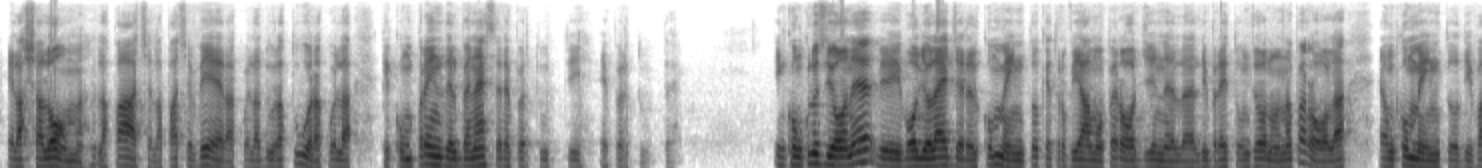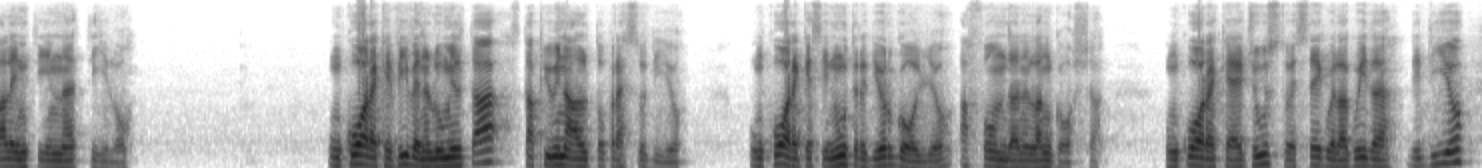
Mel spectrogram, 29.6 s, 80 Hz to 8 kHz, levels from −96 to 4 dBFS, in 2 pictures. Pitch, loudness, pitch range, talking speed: 125 Hz, -17 LUFS, 120-140 Hz, 150 wpm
